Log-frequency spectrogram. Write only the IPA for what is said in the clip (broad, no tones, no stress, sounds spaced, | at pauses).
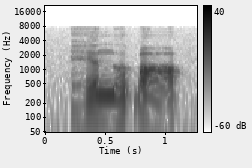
ɦ ɪ ə̯ n̪ ʊ ɓ ɑ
